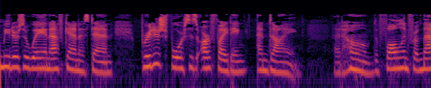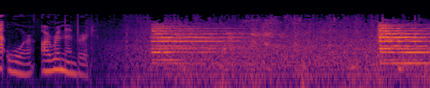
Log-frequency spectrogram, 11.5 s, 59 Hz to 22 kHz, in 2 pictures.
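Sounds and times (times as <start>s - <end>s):
speech: 0.0s - 7.1s
church bell tolling in Wootton Bassett for fallen soldiers: 7.7s - 11.4s.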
